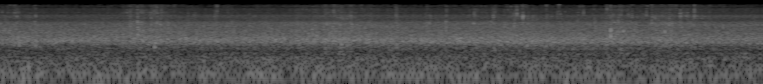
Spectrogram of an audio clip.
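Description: Swollen, fast-flowing brook rushing steadily through a narrow channel and churning up white foam, in spate after a storm.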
